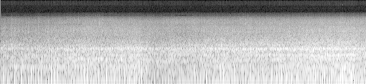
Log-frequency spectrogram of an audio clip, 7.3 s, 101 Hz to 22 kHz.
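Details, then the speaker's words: Royal Enfield Standard 350 at 68,169 on the odometer, run until the petrol tank was empty during a mileage test: the single-cylinder thump turns uneven with skipped beats and a wavering idle, then it stalls. Misfire from fuel starvation. "Guys finally missing വന്നിട്ടുണ്ട്. വണ്ടി petrol ഇപ്പോൾ കഴിയും, നിങ്ങൾക്ക് തന്നെ കണ്ടറിഞ്ഞ് കാണാം."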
